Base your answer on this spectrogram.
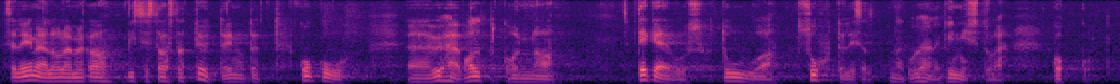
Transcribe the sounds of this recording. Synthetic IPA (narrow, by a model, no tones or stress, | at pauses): se̞lːenimelo̞le̞me̞kɑviːst̪e̞jst̪ɑːst̪ɑt̪ːø̞ːd̪̥̚t̪e̞jnud̪̥e̞t̪ːˑko̞ɡ̥u | yɦevɑlt̪ko̞nːɑ | t̪e̞ɡe̞vust̪uːɑsuht̪e̞lisḛlt̪nɑɡ̥uyɦelekinʲːist̪ulḛ | ko̞kːu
